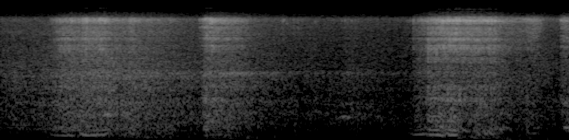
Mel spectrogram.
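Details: Ordinary snoring: three rough, fluttering snores over about six seconds, loud on the in-breath, with quiet pauses between.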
